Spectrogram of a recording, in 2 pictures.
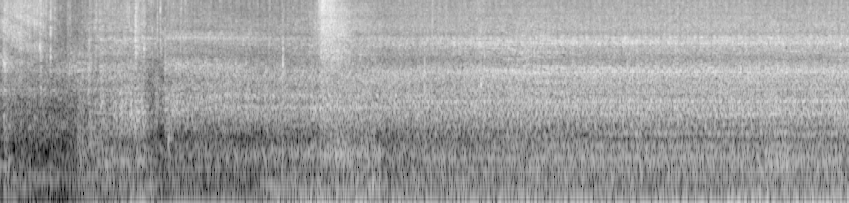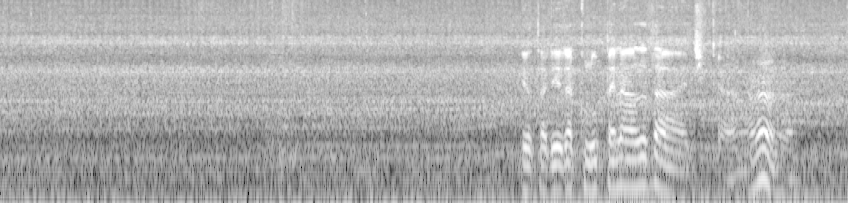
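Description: A heavy truck engine rumbles steadily as the truck crawls over rough ground.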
